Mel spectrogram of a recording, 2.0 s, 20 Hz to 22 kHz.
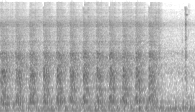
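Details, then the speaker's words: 2015 Ford Ranger 2.2 engine with a crank-no-start fault, cranked again after trouble codes were cleared. Steady starter cranking at about six or seven compressions a second never catches and fires, then stops. "So off on start ngayon. Naku ayaw pa ring umandar mga boss. Another one off. On start."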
